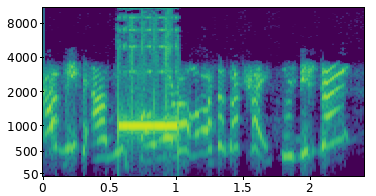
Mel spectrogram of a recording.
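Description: A single steady electronic beep, about half a second long, cutting in and out abruptly over phone-call speech.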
